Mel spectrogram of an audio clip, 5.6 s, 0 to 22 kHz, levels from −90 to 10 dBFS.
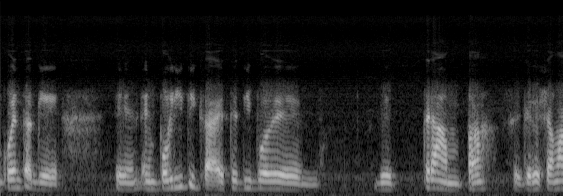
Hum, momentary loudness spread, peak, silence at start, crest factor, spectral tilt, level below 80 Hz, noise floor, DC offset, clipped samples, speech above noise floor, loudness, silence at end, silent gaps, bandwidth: none; 13 LU; -6 dBFS; 0 s; 20 dB; -6 dB/octave; -72 dBFS; -57 dBFS; under 0.1%; under 0.1%; 34 dB; -24 LUFS; 0 s; none; 8 kHz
